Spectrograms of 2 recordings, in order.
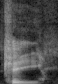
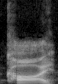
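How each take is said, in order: First: The vowel sounds like 'ee'. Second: The vowel sounds like 'eye'. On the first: "other people say that it's key" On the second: "it's I, the I sound"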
